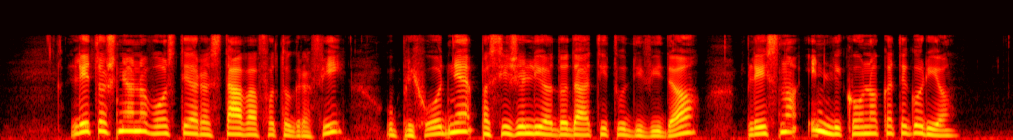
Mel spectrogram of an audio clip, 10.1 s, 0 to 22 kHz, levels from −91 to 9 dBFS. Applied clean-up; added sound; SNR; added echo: none; none; none; none.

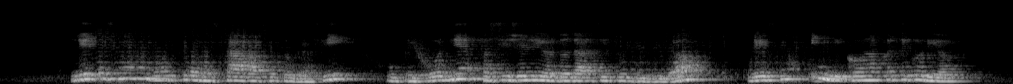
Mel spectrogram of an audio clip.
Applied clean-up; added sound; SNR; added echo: neural separator model SepFormer DNS4.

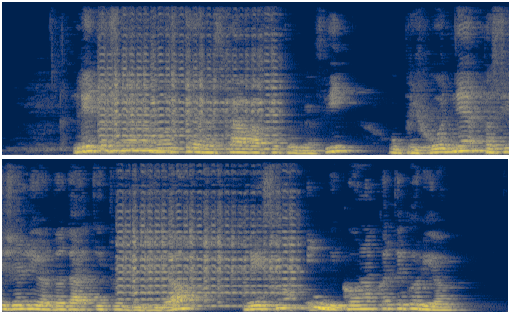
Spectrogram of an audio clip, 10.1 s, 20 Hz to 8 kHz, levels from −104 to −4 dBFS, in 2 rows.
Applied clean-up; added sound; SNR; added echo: classical method WPE with log-MMSE.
